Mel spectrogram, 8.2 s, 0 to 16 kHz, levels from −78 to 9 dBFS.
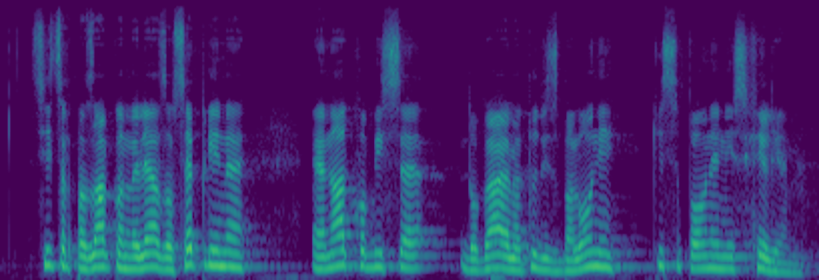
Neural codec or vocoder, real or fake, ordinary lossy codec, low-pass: codec, 32 kHz, 1.9 kbps, SNAC; fake; none; 14.4 kHz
